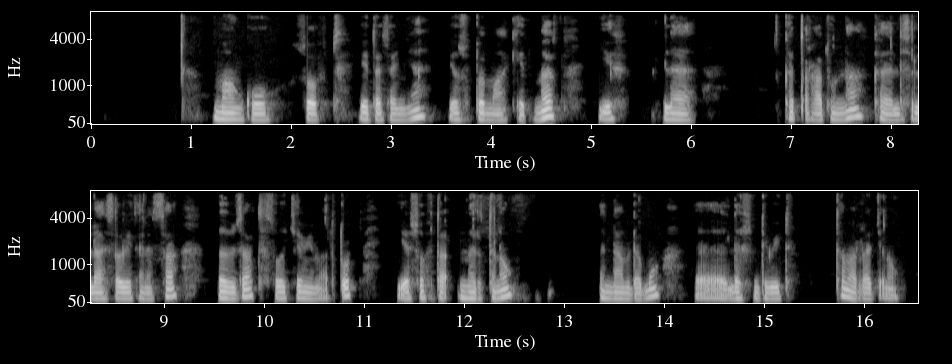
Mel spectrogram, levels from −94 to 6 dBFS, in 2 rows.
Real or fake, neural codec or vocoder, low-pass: real; none; 7.2 kHz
